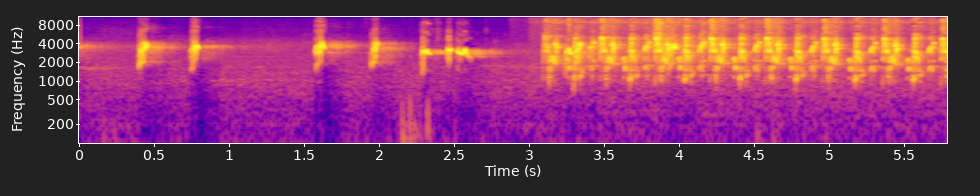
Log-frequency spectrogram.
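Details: A bulbul, described as a Moroccan bulbul, gives a few clear, sharply dropping whistled notes spaced about half a second apart, then a dense, busy chatter of many bird voices takes over.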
